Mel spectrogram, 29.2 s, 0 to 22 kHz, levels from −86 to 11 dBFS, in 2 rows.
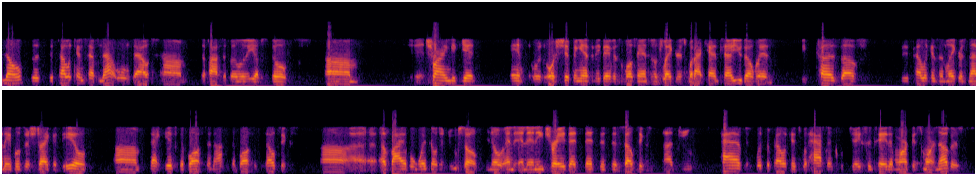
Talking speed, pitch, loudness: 180 wpm, 125 Hz, -22 LUFS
